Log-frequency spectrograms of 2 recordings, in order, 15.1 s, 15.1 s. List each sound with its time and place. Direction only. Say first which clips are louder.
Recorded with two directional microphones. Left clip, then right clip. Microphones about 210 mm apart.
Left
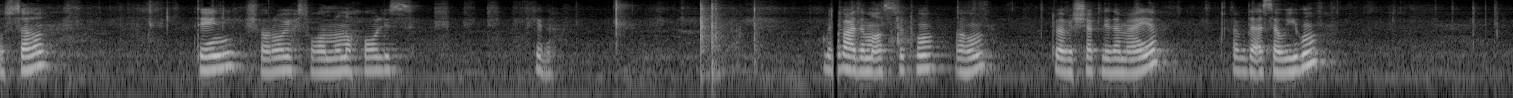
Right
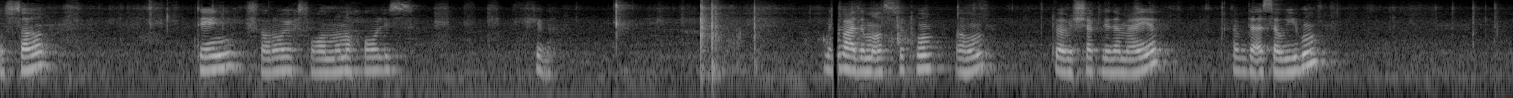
0.0 s speech: left 3 dB; 40° left (ahead or behind)
2.0 s speech: left 4 dB; 35° left (ahead or behind)
5.4 s speech: left 4 dB; 35° left (ahead or behind)
7.0 s a sound: even; 15° right (ahead or behind)
8.3 s speech: left 3 dB; 30° left (ahead or behind)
